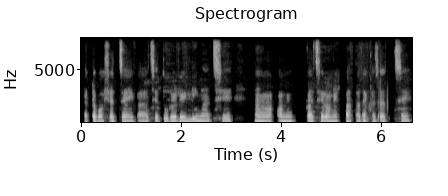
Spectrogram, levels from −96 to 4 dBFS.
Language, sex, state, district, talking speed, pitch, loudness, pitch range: Bengali, female, West Bengal, Kolkata, 125 wpm, 200 Hz, -27 LUFS, 190-205 Hz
